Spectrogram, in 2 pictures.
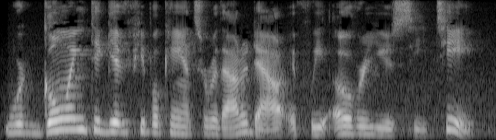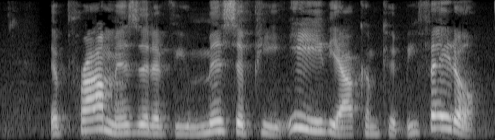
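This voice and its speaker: A man's voice: on the high side, animated, brisk, breathy edge. Wry American man discussing emergency medicine. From United States. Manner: wry, conversational, folksy phrasing. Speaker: emergency physician podcast co-host.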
